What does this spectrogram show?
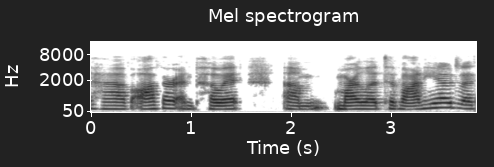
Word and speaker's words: Taviano: And I'm really thrilled to have author and poet Marla Taviano. Did I say it right? Can you correct me? Taviano, close enough, Taviano.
